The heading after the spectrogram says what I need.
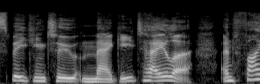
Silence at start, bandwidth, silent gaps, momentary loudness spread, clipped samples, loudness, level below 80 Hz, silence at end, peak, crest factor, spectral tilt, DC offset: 0 s; 12 kHz; none; 8 LU; under 0.1%; -19 LUFS; -58 dBFS; 0 s; -2 dBFS; 16 dB; -5 dB/octave; under 0.1%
